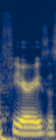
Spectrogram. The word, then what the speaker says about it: Fieri: Guy Fieri's a celebrity, right? Fieri, I suppose, yes. – Is the preferred pronunciation.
